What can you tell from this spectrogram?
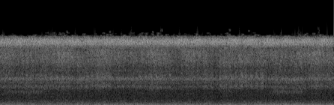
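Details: Georgia, USA, summer evening at dusk: male cicadas calling for females form a constant shrill drone, a bright sustained high note riding over hissing buzz throughout.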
